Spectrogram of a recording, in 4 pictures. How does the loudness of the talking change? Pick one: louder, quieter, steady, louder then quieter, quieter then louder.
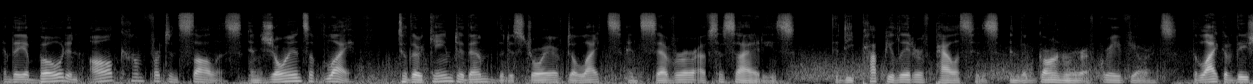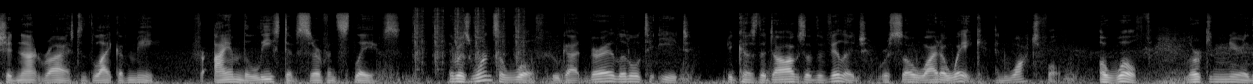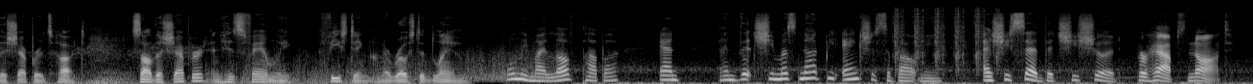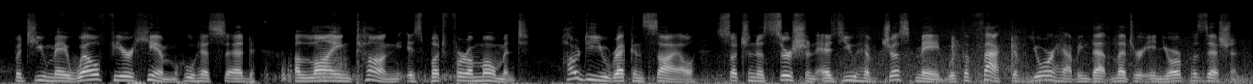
steady.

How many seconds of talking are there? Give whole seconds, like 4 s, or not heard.
50 s.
